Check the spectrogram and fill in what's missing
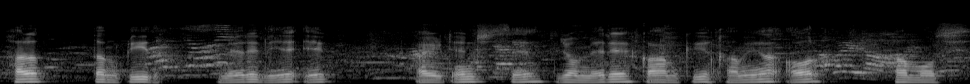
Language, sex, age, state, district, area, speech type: Urdu, male, 60+, Uttar Pradesh, Muzaffarnagar, urban, spontaneous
